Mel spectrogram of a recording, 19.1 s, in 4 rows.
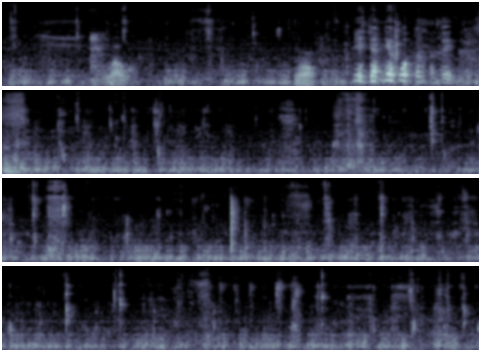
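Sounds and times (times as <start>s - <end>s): people chewing and biting food: 4.7s - 19.0s
food crunching: 4.8s - 19.0s.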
